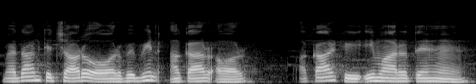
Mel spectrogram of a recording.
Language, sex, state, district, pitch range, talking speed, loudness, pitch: Hindi, male, Jharkhand, Ranchi, 135-155 Hz, 140 wpm, -13 LUFS, 145 Hz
